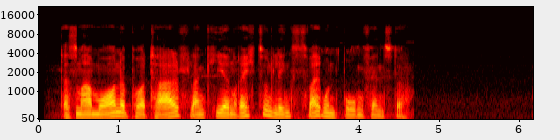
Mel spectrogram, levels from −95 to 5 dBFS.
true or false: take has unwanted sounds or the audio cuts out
false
